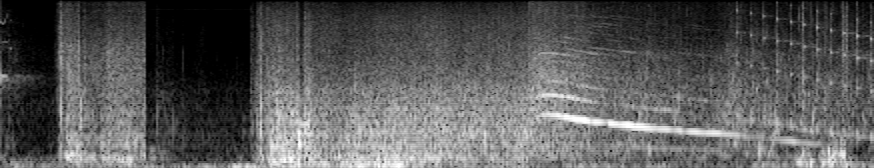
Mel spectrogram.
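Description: A person jumping into a backyard swimming pool: a short rush of splash noise about half a second in, then a loud, long spell of splashing and churning water from about two seconds in. Over the water near the end, a single whistle-like tone glides slowly down in pitch.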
